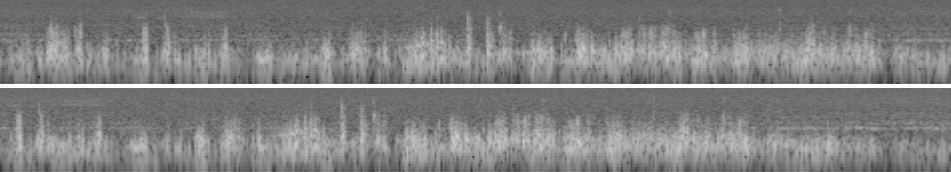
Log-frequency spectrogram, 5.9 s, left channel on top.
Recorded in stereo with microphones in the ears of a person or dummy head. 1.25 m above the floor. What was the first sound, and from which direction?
Only background noise.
